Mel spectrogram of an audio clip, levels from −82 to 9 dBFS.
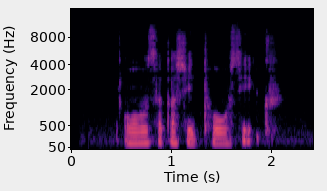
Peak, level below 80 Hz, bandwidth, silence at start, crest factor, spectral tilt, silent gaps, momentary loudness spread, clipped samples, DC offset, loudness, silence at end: -18 dBFS; -70 dBFS; 11 kHz; 0.55 s; 18 dB; -5.5 dB/octave; none; 13 LU; under 0.1%; under 0.1%; -34 LUFS; 0.35 s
